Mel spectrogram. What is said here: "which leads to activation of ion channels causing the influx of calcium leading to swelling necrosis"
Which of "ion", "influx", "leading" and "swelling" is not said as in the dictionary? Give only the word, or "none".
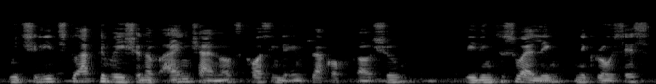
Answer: influx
